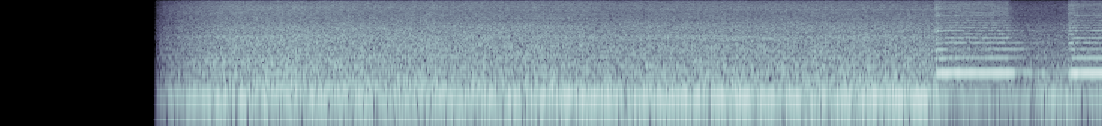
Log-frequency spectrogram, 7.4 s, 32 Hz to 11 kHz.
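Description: A V8 muscle car engine rumbles.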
